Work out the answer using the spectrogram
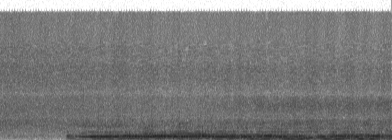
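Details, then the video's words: Walrus giving a loud, sustained, moaning call with clear stacked tones that waver slightly, beginning abruptly after half a second of quiet and holding steady for over two seconds. "Walrus funny Noises"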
